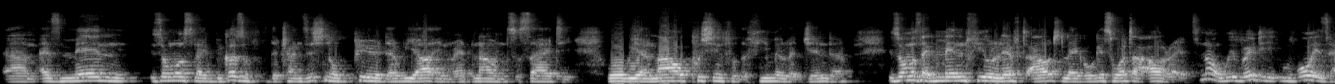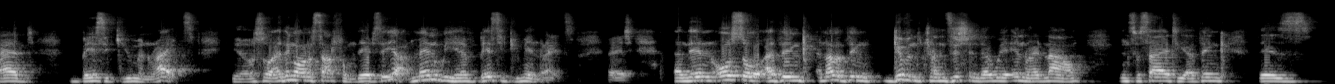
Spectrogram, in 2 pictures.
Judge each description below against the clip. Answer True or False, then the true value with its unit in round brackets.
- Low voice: False (150 Hz)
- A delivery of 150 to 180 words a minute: False (205 wpm)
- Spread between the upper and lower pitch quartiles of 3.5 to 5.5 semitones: False (3.1 semitones)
